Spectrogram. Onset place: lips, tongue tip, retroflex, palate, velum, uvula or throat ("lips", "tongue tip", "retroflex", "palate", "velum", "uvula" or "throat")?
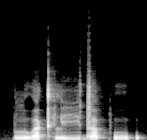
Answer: tongue tip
